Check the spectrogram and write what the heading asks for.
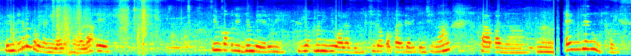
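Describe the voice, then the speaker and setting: A Filipino woman with a high voice chats quickly and rambles through a get-ready-with-me vlog. Clear background noise fills the room behind her. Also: expressive, dull audio. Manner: chatty, rambling, many fillers. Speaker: vlogger. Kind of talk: casual get-ready-with-me chat.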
